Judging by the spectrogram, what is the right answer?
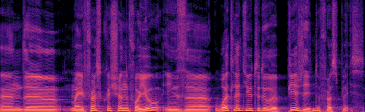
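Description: A man with a fairly high pitch uses an ordinary speaking voice with ordinary pitch variation. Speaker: podcast host. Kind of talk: interview.

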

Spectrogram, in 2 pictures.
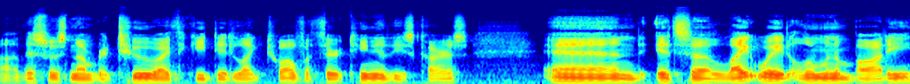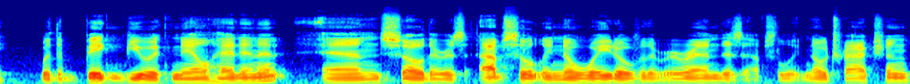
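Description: A man with an unremarkable speaking voice and an American accent, fairly low in pitch, at a fairly quick pace with fairly even intonation against a quiet background. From US Northeast, Boston. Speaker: museum conservator. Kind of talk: casual chat.

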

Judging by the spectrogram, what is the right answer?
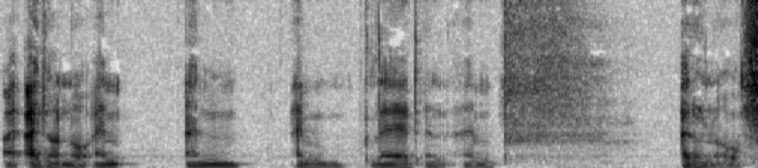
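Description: A man with a German accent speaks at a fairly low pitch. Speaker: podcaster practising English. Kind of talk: casual monologue. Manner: halting.

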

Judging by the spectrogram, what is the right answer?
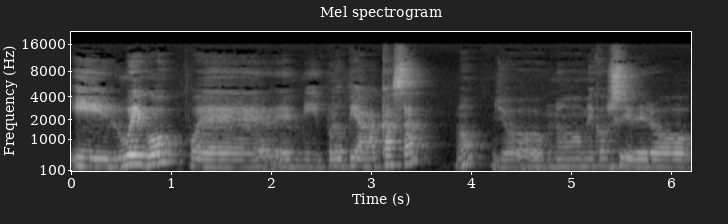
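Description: Very slow speech from a woman, fairly low in pitch, with ordinary pitch variation and audible room echo. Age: 40s. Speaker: teacher. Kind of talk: interview.

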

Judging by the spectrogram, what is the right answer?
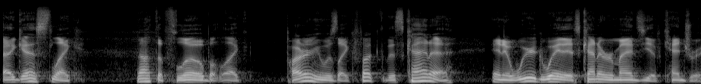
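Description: An unremarkable speaking voice, a man with an American accent speaks at a moderate pace and fairly low pitch with lively intonation, on a very clean recording with a silent background. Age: 20s. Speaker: podcast host. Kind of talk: casual chat. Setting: audio-only recording, no cameras.

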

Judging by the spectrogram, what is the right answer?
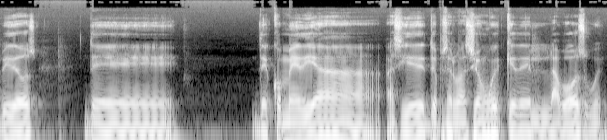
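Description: Dark and mellow in tone, a man's fairly low voice with a Mexican accent shows ordinary pitch variation. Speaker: comedian. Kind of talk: casual chat.

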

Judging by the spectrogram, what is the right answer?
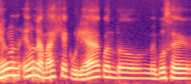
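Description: Speaking at a moderate pace with a Chilean accent, a man has a fairly high pitch and a dark, mellow tone in a dry, close sound with no echo. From Chile, rural O'Higgins region (Chépica). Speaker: illustrator. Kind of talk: casual chat.

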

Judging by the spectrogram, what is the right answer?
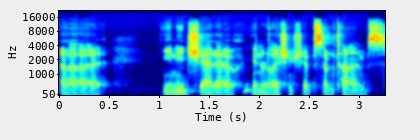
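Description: With monotone, flat intonation, the man's very deep, low voice comes through on a very clean recording with a silent background. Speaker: guest interviewee, podcaster on Jungian psychology. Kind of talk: casual interview chat. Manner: slow, hesitant with filler words.

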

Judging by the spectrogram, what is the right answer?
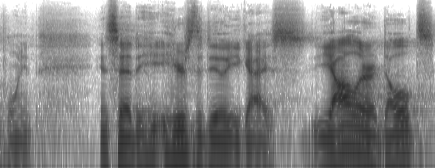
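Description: In a room with audible echo, a man speaks at a fairly quick pace in a medium pitch, his tone bright and sharp, with ordinary pitch variation. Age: 50s. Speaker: marriage speaker. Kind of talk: sermon.

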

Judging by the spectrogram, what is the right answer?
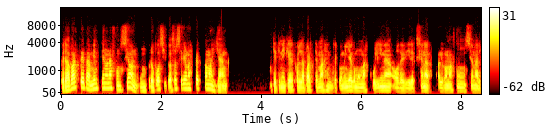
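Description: A man speaks at a very fast pace in a medium pitch. His voice moves in very wide pitch swings. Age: 20s. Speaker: integrative therapist. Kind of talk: casual chat.

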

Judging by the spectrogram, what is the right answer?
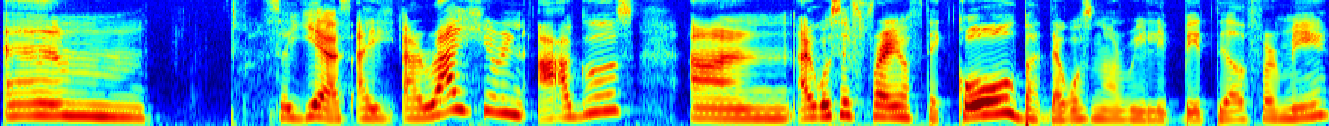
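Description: In a Spanish accent, a woman speaks at a fairly slow pace with a fairly high pitch and lively intonation. The recording is very clean, with a silent background. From Colombia. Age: 20s. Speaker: au pair. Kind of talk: casual chat.

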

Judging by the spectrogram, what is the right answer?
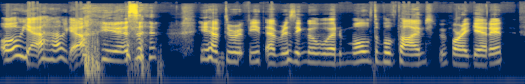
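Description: A woman with a Swedish accent, very even loudness, noticeable background noise and a dry, close sound with no echo. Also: fairly high pitch for a woman, ordinary pitch variation, moderate pace. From northern Sweden. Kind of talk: casual chat.

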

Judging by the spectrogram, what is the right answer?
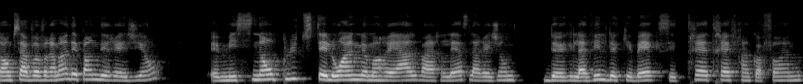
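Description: Talking at a fairly slow pace, a woman has a medium pitch, a dark, mellow tone and fairly even intonation, on a very clean recording with a silent background. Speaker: French teacher. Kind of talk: casual interview.

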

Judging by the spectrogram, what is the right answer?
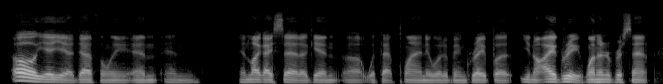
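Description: A man's fairly low voice with an American accent, very fast and monotone, flat in intonation, on a very clean recording with a silent background and a dry, close sound with no echo. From Texas. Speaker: comedian and podcaster. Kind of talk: casual chat.

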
